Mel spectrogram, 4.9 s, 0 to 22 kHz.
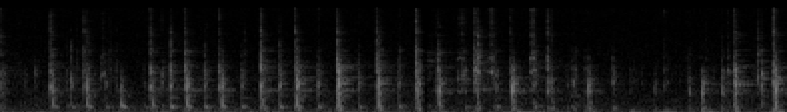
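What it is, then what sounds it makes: Plastic melodica keys tapped. Fingers rapidly tap the plastic keys of a hollow green plastic melodica without blowing into it, producing a fast, uneven stream of short, dry clicks. The clicks are sharp and quickly damped, with a midrange tone around 800 Hz and little deep or high content, much like typing on a keyboard.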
